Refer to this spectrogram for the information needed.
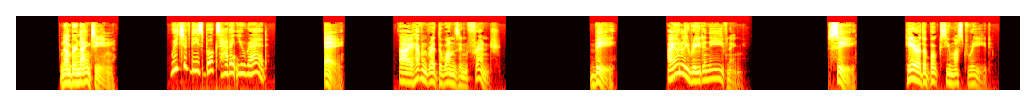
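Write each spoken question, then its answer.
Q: Which of these books haven't you read?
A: A: I haven't read the ones in French.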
